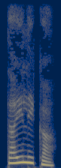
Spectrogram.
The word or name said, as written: ತೈಲಿಕ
